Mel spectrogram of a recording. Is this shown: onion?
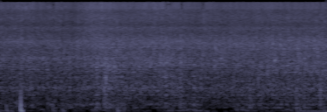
yes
